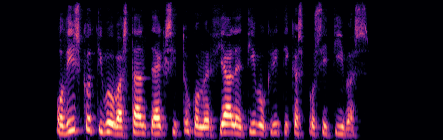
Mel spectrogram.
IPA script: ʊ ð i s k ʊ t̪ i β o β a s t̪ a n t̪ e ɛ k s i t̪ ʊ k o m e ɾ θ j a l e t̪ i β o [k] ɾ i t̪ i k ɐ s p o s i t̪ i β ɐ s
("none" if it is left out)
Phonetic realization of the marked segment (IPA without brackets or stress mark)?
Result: k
